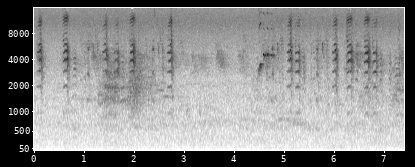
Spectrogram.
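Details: Zebra finches in a zoo aviary at Jaderpark, Jaderberg, Germany, 2017, give short, nasal, toy-trumpet calls, repeated irregularly in quick bursts.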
